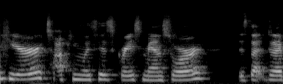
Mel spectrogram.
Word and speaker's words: Mansur: So I am here talking with His Grace Mansur. Did I pronounce that right?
